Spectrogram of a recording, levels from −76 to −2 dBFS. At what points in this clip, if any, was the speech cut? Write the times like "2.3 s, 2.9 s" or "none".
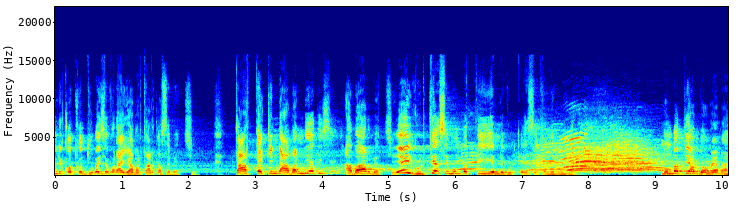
none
